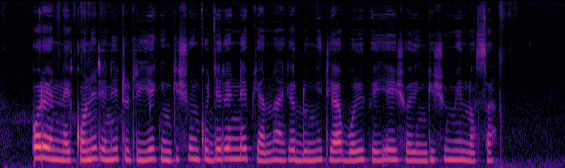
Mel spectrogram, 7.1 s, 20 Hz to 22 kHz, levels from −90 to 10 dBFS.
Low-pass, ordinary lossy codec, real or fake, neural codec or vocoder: none; none; real; none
